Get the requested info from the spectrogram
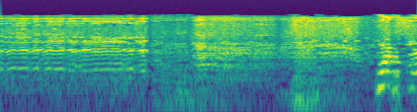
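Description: A sheep bleating: one short wavering call at the start, followed by a brief rising sound near the end.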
